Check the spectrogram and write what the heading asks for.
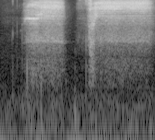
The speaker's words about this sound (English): Alex discovers propulsion as he grabs a spray can of foot powder and presses the nozzle while floating in the air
